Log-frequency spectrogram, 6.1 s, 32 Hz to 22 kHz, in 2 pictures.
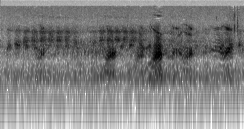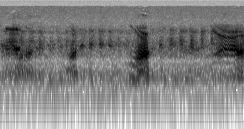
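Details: Common terns in mating behaviour, Danube Delta, June 2016: short rasping, grating calls come irregularly, roughly every second or two, some sharper and louder, over a steady noisy background.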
